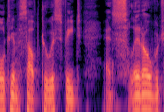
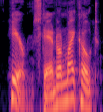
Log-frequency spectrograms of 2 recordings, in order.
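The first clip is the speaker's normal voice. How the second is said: gallant; 6 semitones higher than usual. A narrator's reading. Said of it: "offered the Wizard gallantly".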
